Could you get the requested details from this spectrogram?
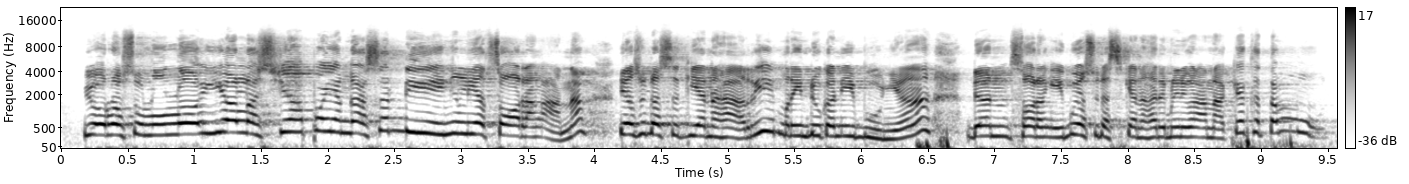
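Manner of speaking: high, tearful answer with a half laugh; weepy companions. Acted. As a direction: answer choked with emotion. Companions answer through tears.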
